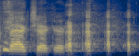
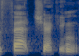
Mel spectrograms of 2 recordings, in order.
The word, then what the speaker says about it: fact checker: You always got a fact checker. And please pronounce that correctly. Fact. Fact checker. Yeah, because it always sounds like you're saying fat checking.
